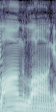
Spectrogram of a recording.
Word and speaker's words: Lang: Long, it's spelled Lang Lang. – Long. – L-A-N-G, that's his name.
